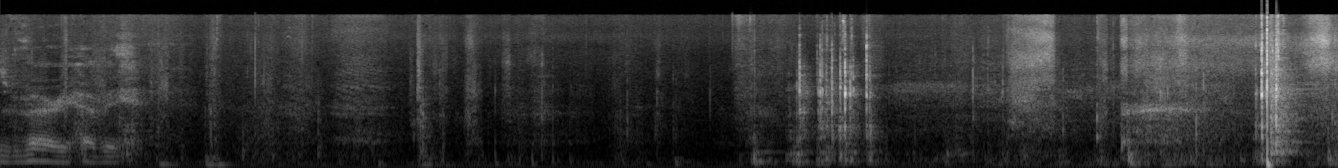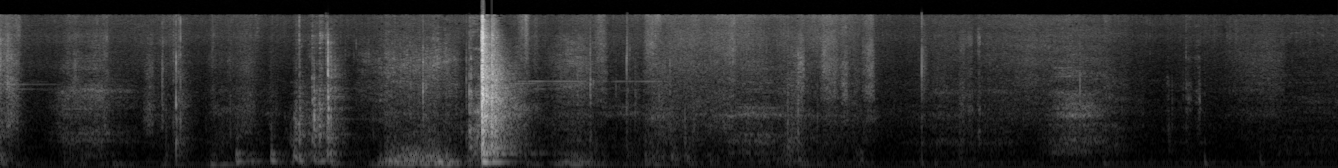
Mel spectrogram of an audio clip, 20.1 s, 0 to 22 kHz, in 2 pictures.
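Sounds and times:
bubble wrap and cardboard rustling: 6.7 - 10.3.

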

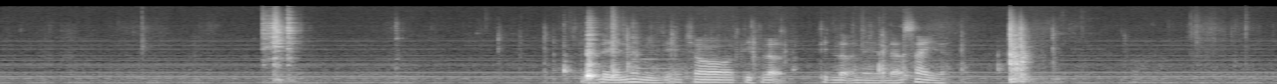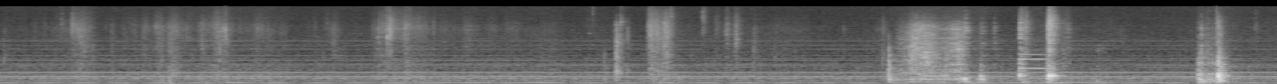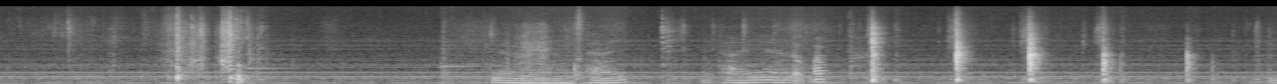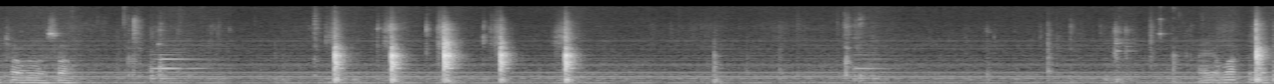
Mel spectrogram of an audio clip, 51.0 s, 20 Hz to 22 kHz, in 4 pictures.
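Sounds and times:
steady low hum: 0.0 - 51.0
meat scraped into pot: 21.6 - 22.6
knife chopping on cutting board: 34.2 - 36.8, 41.6 - 44.2.

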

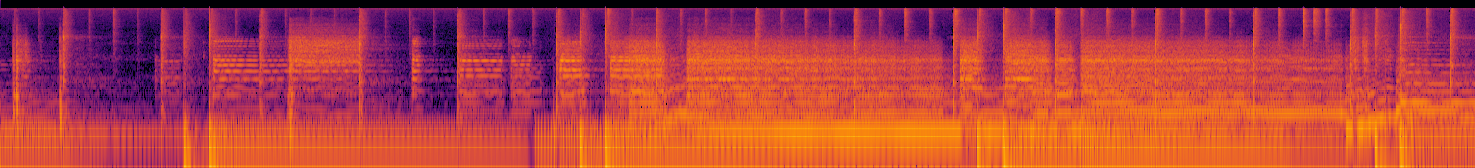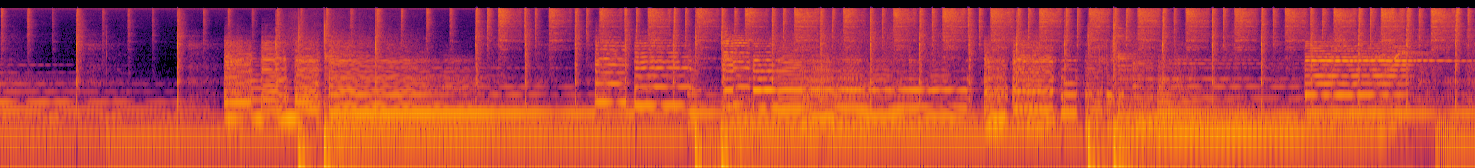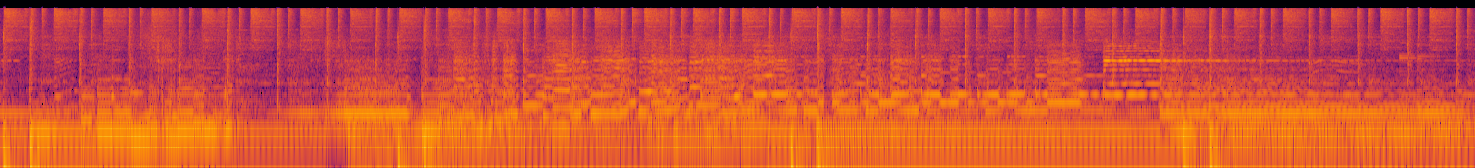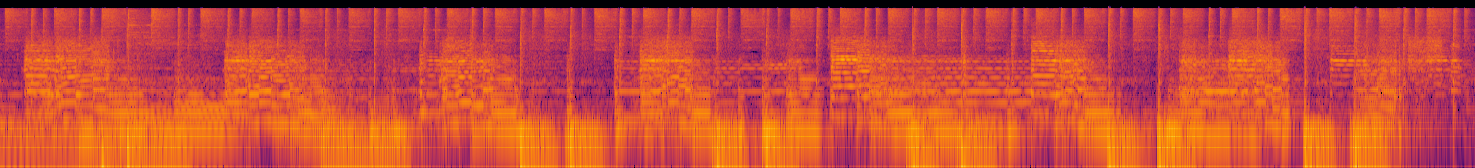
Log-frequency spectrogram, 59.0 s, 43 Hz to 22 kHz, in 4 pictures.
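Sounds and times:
bass guitar: 0.0 - 59.0
drums: 0.0 - 59.0
electric guitar lead: 0.0 - 59.0.

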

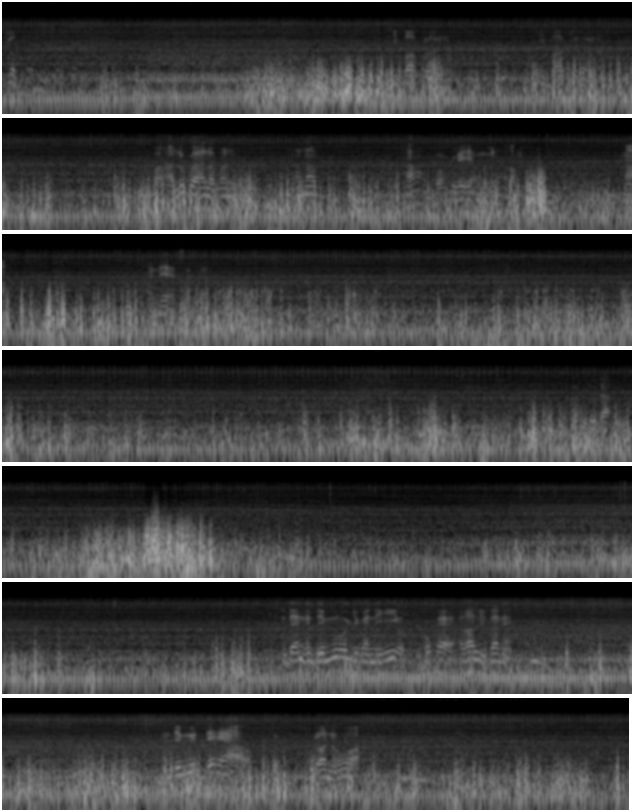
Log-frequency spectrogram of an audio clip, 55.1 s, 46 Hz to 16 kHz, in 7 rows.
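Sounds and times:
motor scooter engine: 0.0 - 55.0
road noise: 0.0 - 55.0.

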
